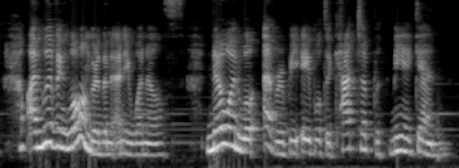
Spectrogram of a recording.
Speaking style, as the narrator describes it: Jim laughed

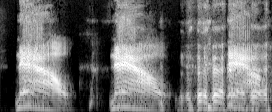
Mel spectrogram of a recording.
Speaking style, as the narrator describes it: woman just yelling

